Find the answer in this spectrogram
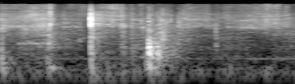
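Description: Heat transfer vinyl being handled and pulled off its carrier sheet during weeding: faint rustling with a few light, sharp ticks.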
